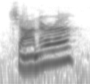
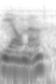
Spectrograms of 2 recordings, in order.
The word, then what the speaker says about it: Yona: I think you pronounce her name Genre. Genre. I remember I did a camp for the top five. She's in my Adam Katz group. Oh, right. Actually, her name is pronounced Yona.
